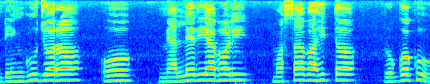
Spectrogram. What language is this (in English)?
Odia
